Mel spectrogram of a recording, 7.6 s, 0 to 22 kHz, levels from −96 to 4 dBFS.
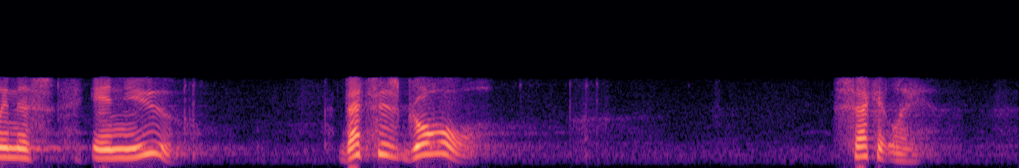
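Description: From start to finish the speech passes through a Bluetooth CVSD headset codec. The band runs from about 200 Hz to 3.7 kHz, with nothing above 3.8 kHz. Its one-bit slope coding, which fits a 64 kbps link, leaves granular hiss, scratchy s sounds and overload distortion on loud high sounds, unlike cleaner narrowband telephone filtering.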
